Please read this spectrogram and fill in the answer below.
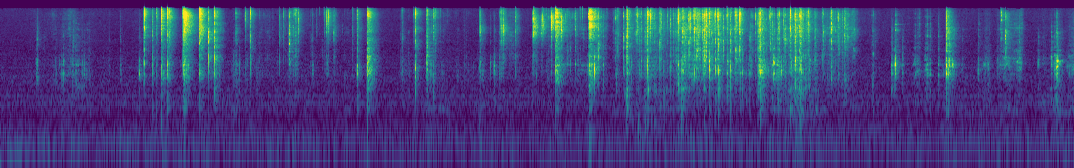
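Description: Thin cellophane wrapper crackling and crinkling as it is torn off a plastic MiniDisc case, with scattered sharp crackles and a long stretch of dense crinkling in the middle.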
